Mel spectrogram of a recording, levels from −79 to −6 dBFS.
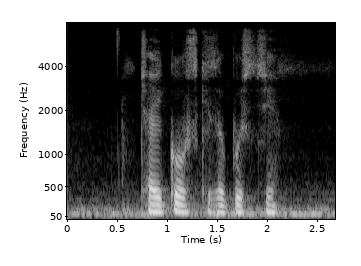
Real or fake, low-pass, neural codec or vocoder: real; 7.2 kHz; none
